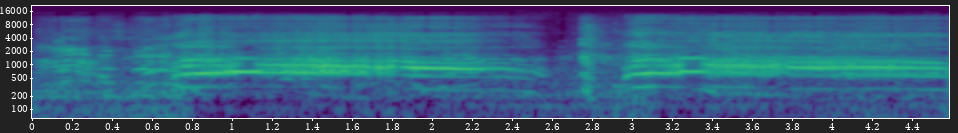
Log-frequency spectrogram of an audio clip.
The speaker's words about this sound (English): That guy is screaming way too much.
